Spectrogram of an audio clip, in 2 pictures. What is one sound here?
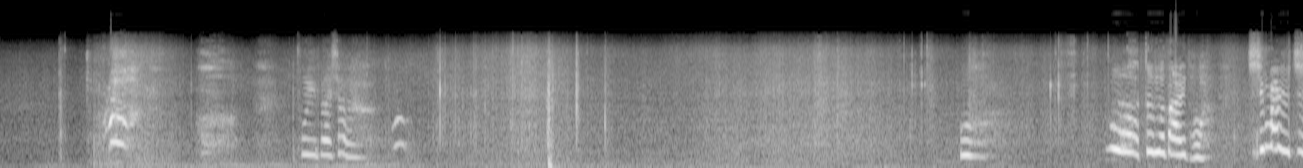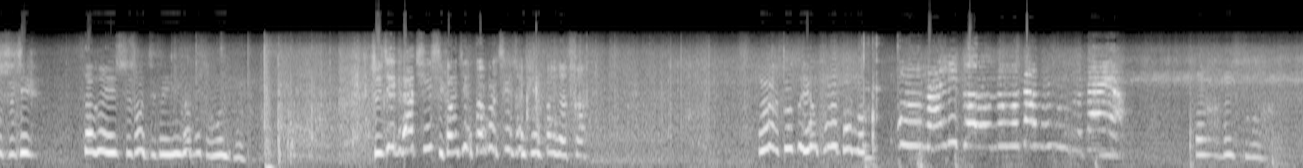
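A woman talks with animation close by.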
